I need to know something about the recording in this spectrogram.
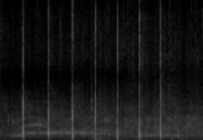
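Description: Seven sharp, evenly spaced claps in a steady rhythm, loud and crisp over a faint background hum, rather than a dense wash of crowd applause.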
